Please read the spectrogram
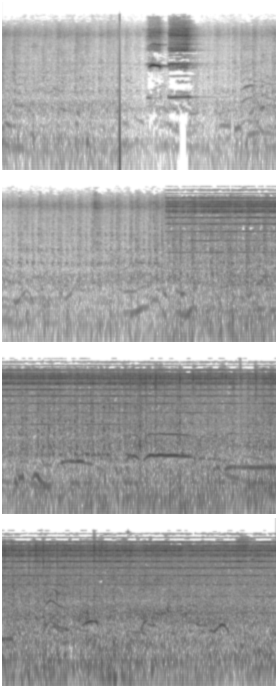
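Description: A miniature ride-on steam locomotive's whistle gives two short toots about two seconds in. About six and a half seconds in, the train's running noise jumps up and stays loud and steady as it comes past with its passenger cars.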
